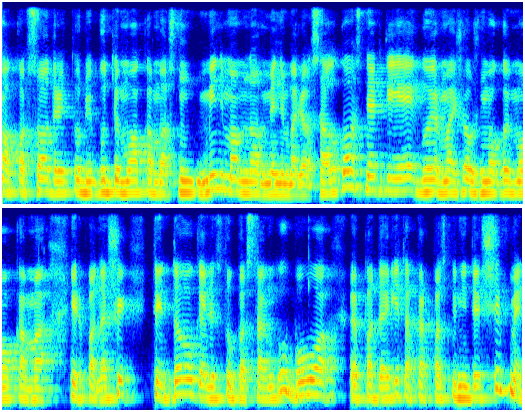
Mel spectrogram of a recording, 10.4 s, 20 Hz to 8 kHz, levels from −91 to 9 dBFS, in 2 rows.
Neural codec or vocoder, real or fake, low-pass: none; real; 7.2 kHz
